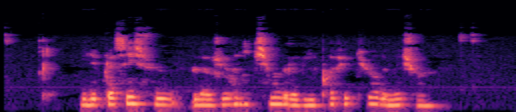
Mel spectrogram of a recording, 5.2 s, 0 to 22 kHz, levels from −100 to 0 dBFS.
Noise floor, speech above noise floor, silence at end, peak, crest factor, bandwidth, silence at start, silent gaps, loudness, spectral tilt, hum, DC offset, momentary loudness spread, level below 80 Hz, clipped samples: -48 dBFS; 26 dB; 0.45 s; -4 dBFS; 20 dB; 7.8 kHz; 0.05 s; none; -22 LUFS; -5 dB/octave; none; under 0.1%; 16 LU; -60 dBFS; under 0.1%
